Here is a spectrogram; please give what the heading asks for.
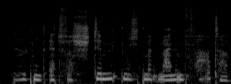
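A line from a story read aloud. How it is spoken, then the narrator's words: Excited whisper. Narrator (German): flüsterte ich ihm aufgeregt zu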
